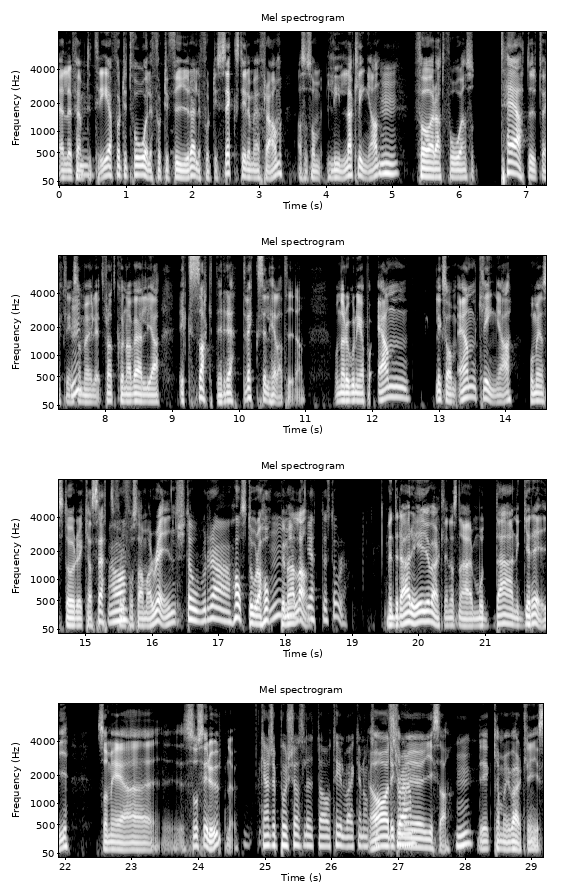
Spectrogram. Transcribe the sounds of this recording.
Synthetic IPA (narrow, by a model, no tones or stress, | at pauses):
ʔɛlːəɾfɛmt̪ɪt̪ʰɾeːfœʈːɪt̪ʰvoːɛlːəɾfœʈːɪfyːɾaɛlːəɾfœʈːɪsɛkst̪ʰɪlːɔmɛfɾa̰mː | ʔalsɔsɔmlɪlːakʰlɪŋːan | fœɾat̪foːɛnsɔ | t̪ʰɛːt̪ʉ̟ːt̪vɛklɪŋsɔmːœjlɪ̰ɡ̚t̪fœɾat̪̚kʰɵnːavɛlja | ɛksakt̪ɾɛt̪ːvɛksəlɦeːla̰t̪ʰḭːd̪ə̰n | ʔɔnæɖɵɡoːɳeːɾpʰɔʔɛn | lɪksɔmʔɛnkʰlɪŋːa | ɔmɛːnst̪œrəkʰasɛt̪ːɾfoːsamːaɾɛɪnʃt̪uːɾaɦɔst̪uːɾaɦɔpːɪmɛlːanjɛt̪ːəst̪uːɾa | mɛnd̪ɛd̪æːɾæɾjɵvæɾklɪɡənɛnsɔnɦæːɾmʊd̪æːɳɡɾɛj | sɔmɛ | sɔseːɾɛʉ̟ːt̪nʉ̟̰ːkʰanʂəpɵʂːasliːt̪əavt̪ʰɪlvæɾkanɔkʔɑɔːd̪ɛkʰanmajɵjɪsːa̰d̪ɛkʰanmanjɵvæɾkʰlɪɡə̰njɪ̰sː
